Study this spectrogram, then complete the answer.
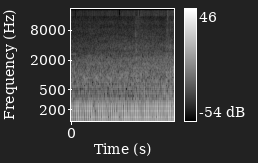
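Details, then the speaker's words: Nissan Maxima petrol V6, auction rebuild with 142,750 miles, run off the road over a curb, which bent the exhaust; loud, rough, pulsing low rumble at idle from an exhaust leak at the rear manifold, which needs replacing. "i don't know if you can hear but it's running kind of loud it got exhaust leak on the back manifold"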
